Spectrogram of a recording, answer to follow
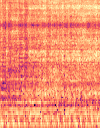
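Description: Engine and road noise of a moving car or truck heard inside its cab, a fast, even low throb with a steady rush over it. Faint radio music runs underneath.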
